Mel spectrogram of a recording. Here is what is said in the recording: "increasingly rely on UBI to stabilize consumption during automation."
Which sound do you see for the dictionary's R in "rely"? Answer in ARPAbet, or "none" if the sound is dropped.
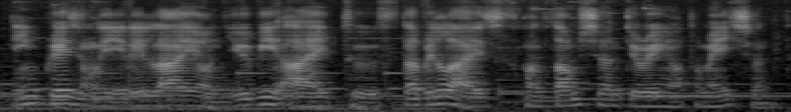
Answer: R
